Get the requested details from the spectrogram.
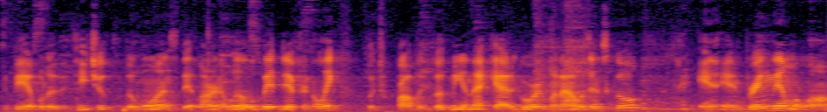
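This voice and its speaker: A man with an Arkansas accent speaks in an animated tone at a fairly quick pace, his medium pitch showing ordinary variation. Noticeable background noise runs behind him. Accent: Arkansas country. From Arkansas (Mountain View). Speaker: political candidate. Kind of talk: campaign speech. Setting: luncheon meeting with audience. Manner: folksy, animated.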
